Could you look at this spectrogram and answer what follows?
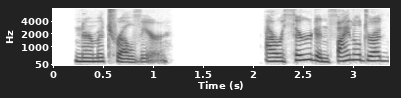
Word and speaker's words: nirmatrelvir: you get nmat trir emphasize Nur and trell trell gets the most emphasis we also call this the primary emphasis you emphasize it the most see if you can hear it when I say it slowly nurat trir nurat trir and quickly nurat trir our third and final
